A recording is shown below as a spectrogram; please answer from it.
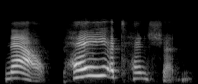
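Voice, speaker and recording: A woman playing an excitable, theatrical showman in a musical script read, with declamatory, singsong phrasing. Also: sits high, takes it slowly, exaggerated voice. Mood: insistent, explaining. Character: Jack, theatrical, excitable showman leader of Halloween Land.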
